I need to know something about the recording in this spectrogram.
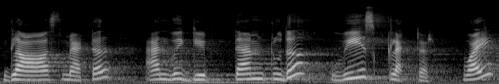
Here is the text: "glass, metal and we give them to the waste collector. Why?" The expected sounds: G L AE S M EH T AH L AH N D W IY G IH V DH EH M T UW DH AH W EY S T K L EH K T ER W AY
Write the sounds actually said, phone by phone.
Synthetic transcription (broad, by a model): G L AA S M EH T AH L AH N D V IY G IH V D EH M T UW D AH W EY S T K L EH K T ER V AY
